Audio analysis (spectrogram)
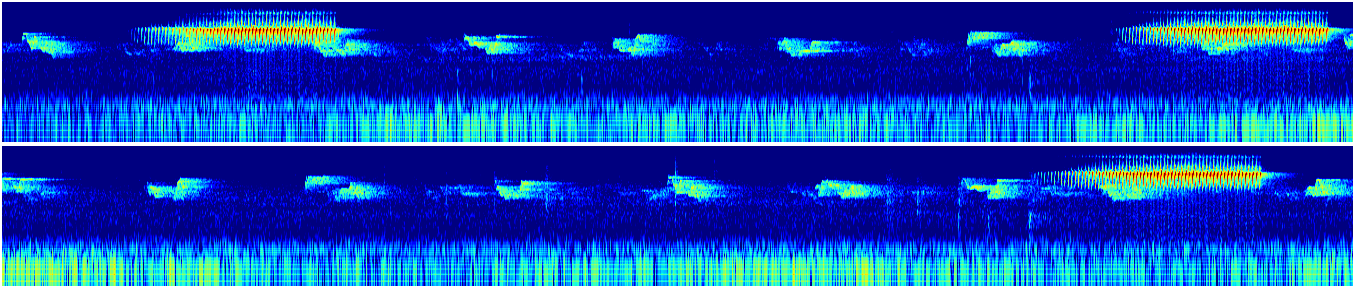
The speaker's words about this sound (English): In a dense undergrowth of spice brush, witch hazel, and alder, I meet the worm-eating warbler.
